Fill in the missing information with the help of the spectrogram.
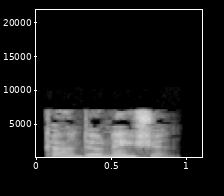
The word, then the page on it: condonation: British English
